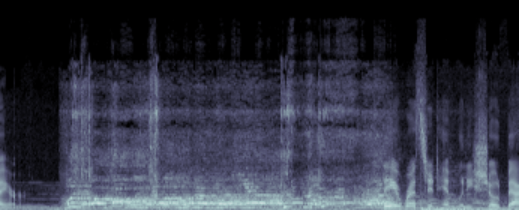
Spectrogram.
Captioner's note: everyone shouting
